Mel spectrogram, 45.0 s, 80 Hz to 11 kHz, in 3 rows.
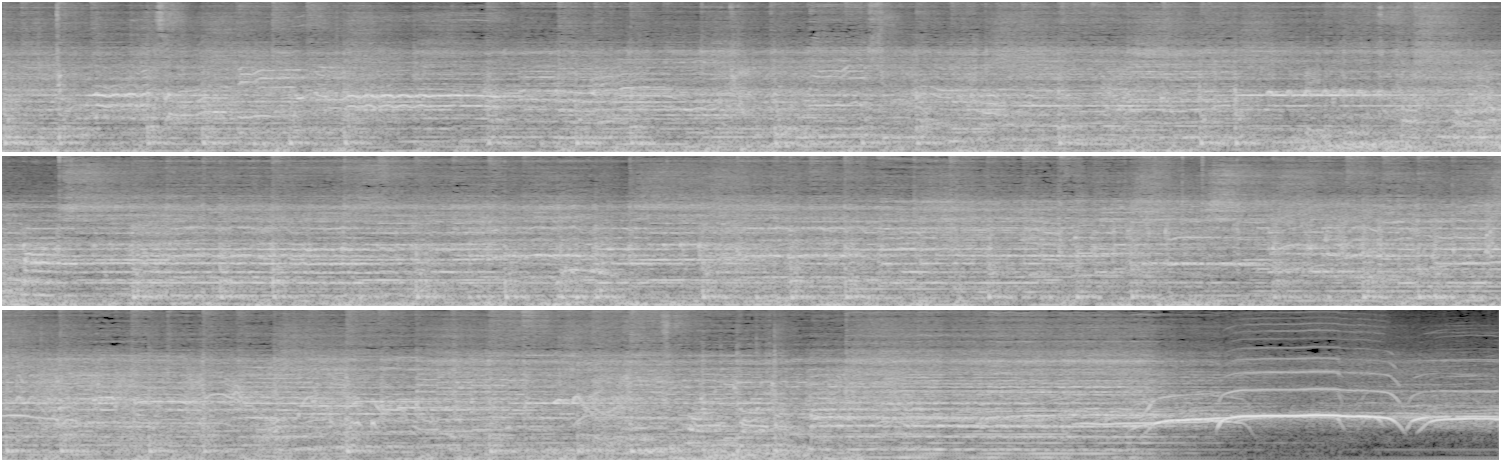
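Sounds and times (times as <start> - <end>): man singing into a microphone: 0.0 - 21.5, 29.8 - 42.1
live rock band playing: 0.0 - 44.9.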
